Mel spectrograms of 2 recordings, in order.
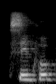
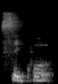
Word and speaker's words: SQL: SQL, pronounced SQL or SQL, is the language for accessing and managing database.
